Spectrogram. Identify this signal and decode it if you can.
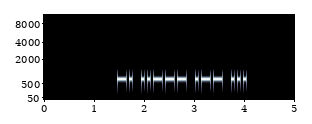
Morse code, heard as a keyed tone, about 21 wpm, 700 Hz. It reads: N2WS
